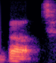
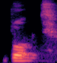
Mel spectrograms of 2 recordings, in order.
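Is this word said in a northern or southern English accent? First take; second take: southern; northern. First: It is said with a southern English accent. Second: It is said with a northern English accent. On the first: "People in the south of England say but" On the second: "they say but"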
